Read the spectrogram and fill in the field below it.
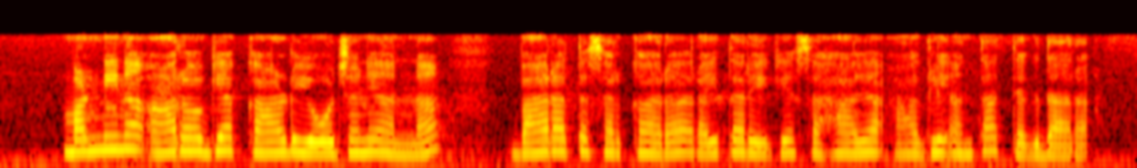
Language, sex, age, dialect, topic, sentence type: Kannada, female, 31-35, Central, agriculture, statement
